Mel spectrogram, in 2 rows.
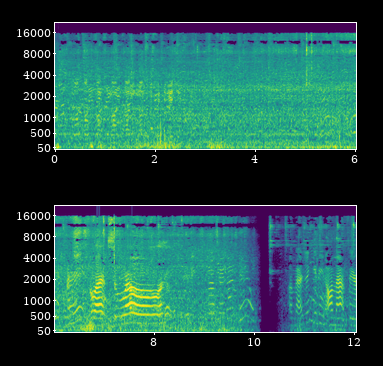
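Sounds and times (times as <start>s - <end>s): bus engine rumbling: 0.0s - 10.2s
passers-by talking: 0.0s - 12.0s
street traffic: 0.0s - 12.0s.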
